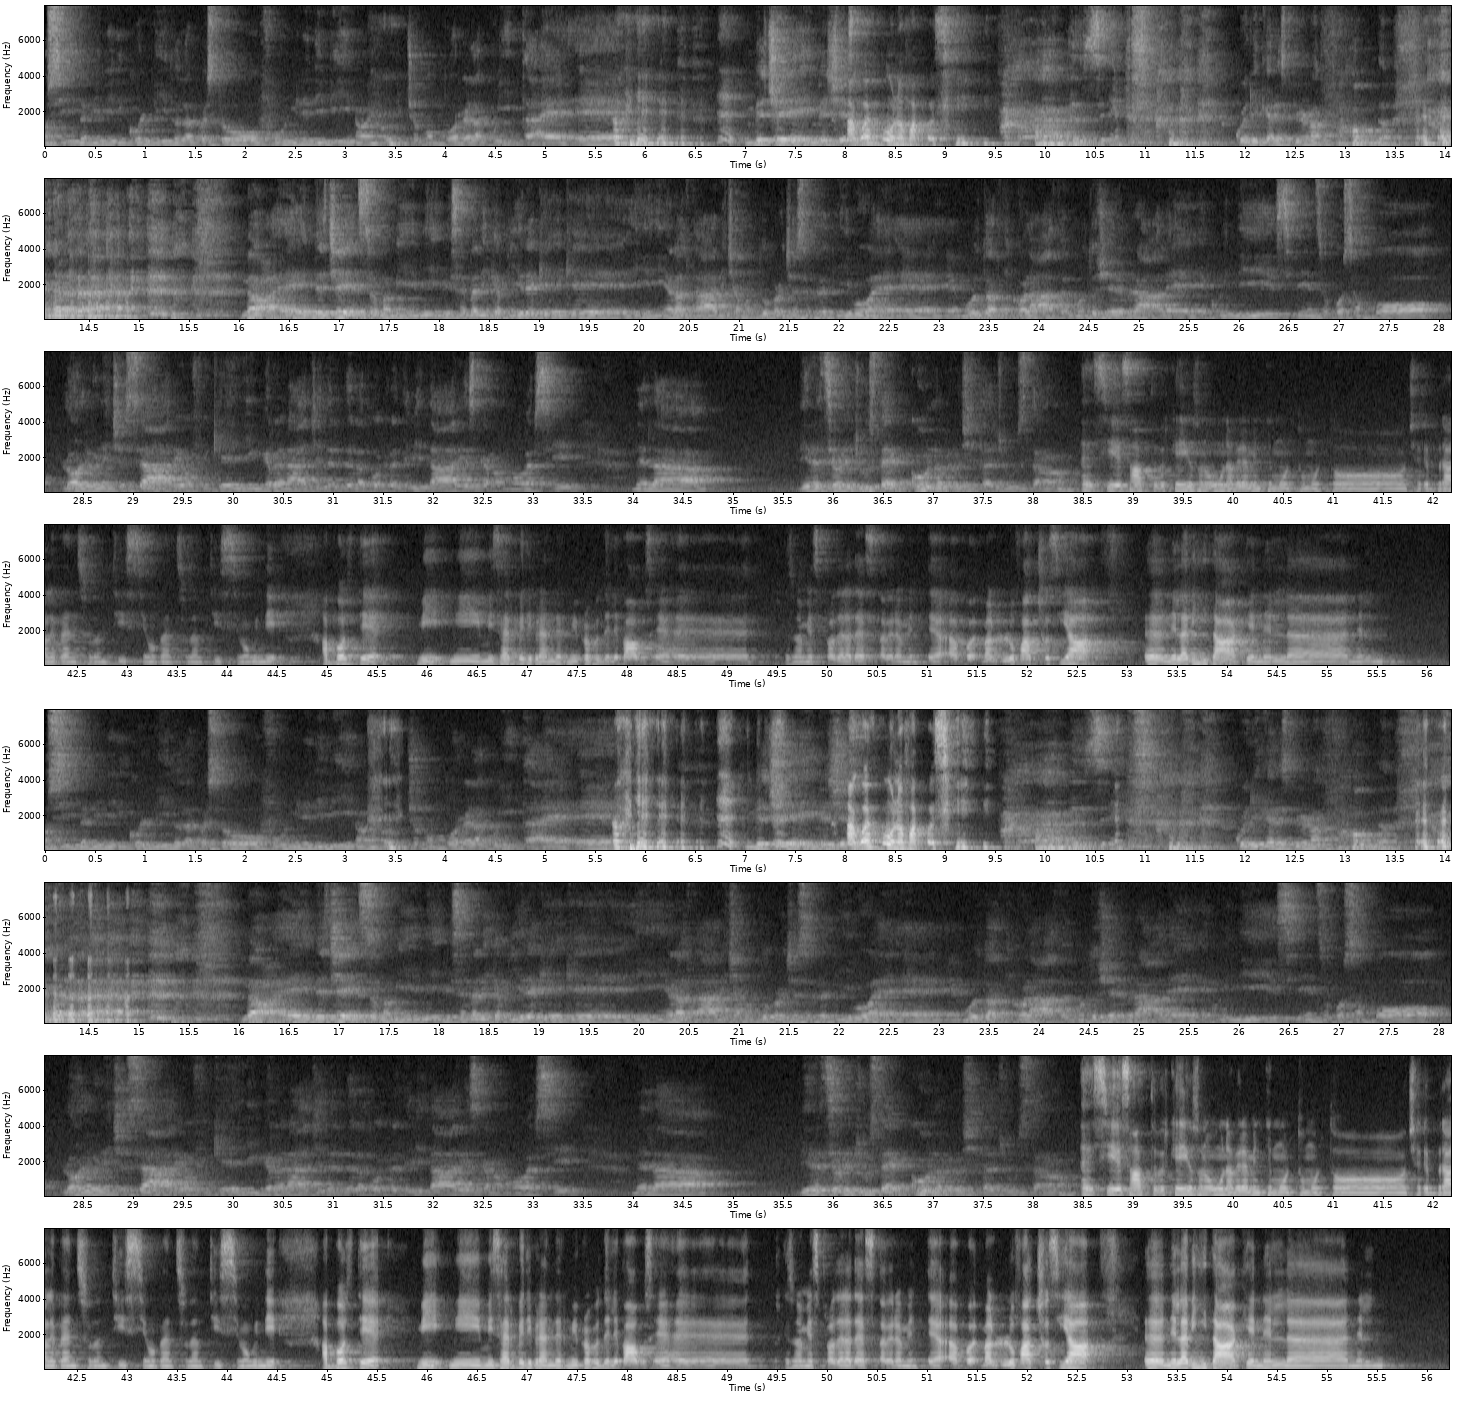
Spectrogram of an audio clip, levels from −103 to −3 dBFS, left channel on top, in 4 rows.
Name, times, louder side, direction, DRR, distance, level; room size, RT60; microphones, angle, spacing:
voice 1, 0.0-5.8 7.0-8.5 9.6-27.9 28.3-34.7 35.6-38.3, left 1 dB, 80° left, -2 dB, 2.5 m, -40 dB
voice 2, 5.7-7.0 8.0-9.5 13.7-14.4 38.5-45.6 45.9-49.3 49.6-52.9 53.2-55.6, right 7 dB, 65° right, 16 dB, 0.3 m, -30 dB
8.2 x 5.5 x 6.6 m, 1.1 s
head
